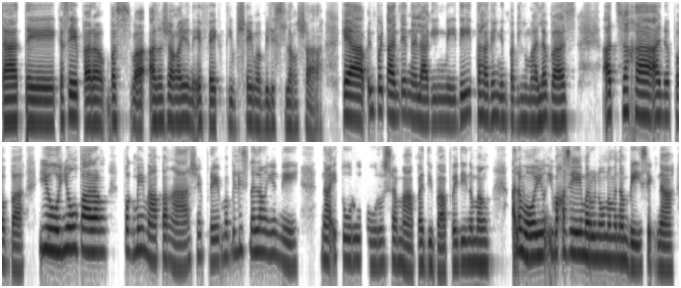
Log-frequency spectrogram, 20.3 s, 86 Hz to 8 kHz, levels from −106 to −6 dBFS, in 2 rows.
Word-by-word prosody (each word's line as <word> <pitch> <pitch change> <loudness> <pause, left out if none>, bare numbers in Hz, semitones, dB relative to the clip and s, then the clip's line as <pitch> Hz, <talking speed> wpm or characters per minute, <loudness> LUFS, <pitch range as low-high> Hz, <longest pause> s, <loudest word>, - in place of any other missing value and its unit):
dati. 170 -1 +3
Kasi 195 +3 +2
parang 170 -1 +2
mas 185 0 -3
maano 175 0 +2
siya 175 -1 +1
ngayon 175 -1 -1
eh, 165 - -1
effective 160 -2 -5
siya, 170 +2 -4
mabilis 155 0 -6
lang 155 -1 -5
siya. 150 - -7 0.3
Kaya 190 -3 +7
importante 215 -4 +1
na 190 -2 -2
laging 175 0 -1
may 170 -1 -5
data, 205 +2 -2
ganiyan, 190 -1 -4
'pag 170 0 -4
lumalabas 175 +1 0 0.4
at 210 0 +3
saka 210 -3 +4
ano 200 0 +1
pa 190 - -5
ba? 160 -1 -3 0.2
Yun, 275 -2 +4
yung 290 +1 +3
parang 260 -2 +6 0.2
'pag 265 -1 -3
may 275 +2 -2
mapa 210 -4 -1
nga, 170 -1 -4
siyempre 205 -2 -7
mabilis 250 +6 -8
na 260 - -1
lang 260 0 0
yun 240 -3 -7
eh 175 -3 -5 0.3
na 200 -2 -1
ituro-turo 195 -5 -6
sa 185 0 -5
mapa, 170 0 -2
'di 175 -1 -6
ba? 150 -1 0
Puwede 175 +4 -3
namang 185 -1 -1 0.3
alam 270 - +3
mo 230 -4 +5
yung 240 +1 +2
iba 250 0 +1
kasi 255 -1 +2
marunong 215 -1 +2
naman 205 -1 -1
ng 200 - -3
basic 170 -1 -3
na, 160 -1 -1
185 Hz, 170 wpm, -24 LUFS, 170-215 Hz, 0.4 s, Kaya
